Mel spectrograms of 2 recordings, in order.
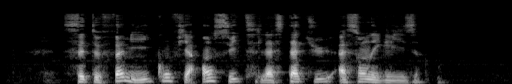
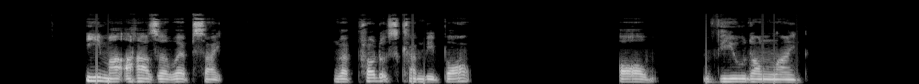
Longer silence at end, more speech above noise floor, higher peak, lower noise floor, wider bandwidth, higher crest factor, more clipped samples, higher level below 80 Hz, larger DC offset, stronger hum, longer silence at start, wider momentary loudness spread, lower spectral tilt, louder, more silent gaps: second, 0.9 s vs 1.2 s; second, 47 dB vs over 74 dB; about the same, 0 dBFS vs 0 dBFS; second, -66 dBFS vs under -90 dBFS; about the same, 11.5 kHz vs 11.5 kHz; about the same, 20 dB vs 18 dB; neither; about the same, -50 dBFS vs -52 dBFS; neither; neither; second, 0.65 s vs 0.85 s; about the same, 13 LU vs 11 LU; about the same, -5.5 dB/octave vs -4.5 dB/octave; about the same, -19 LUFS vs -17 LUFS; second, none vs 2.25-3.32 s, 4.73-6.18 s, 6.59-7.03 s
